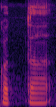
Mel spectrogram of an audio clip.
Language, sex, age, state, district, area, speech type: Telugu, male, 18-30, Andhra Pradesh, Eluru, rural, spontaneous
